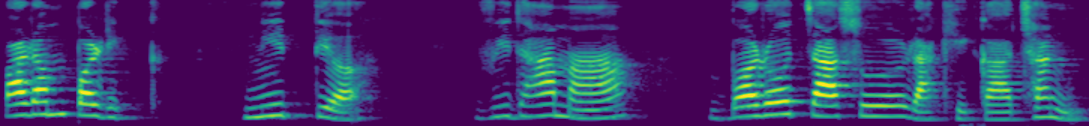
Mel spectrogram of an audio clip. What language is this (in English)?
Nepali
